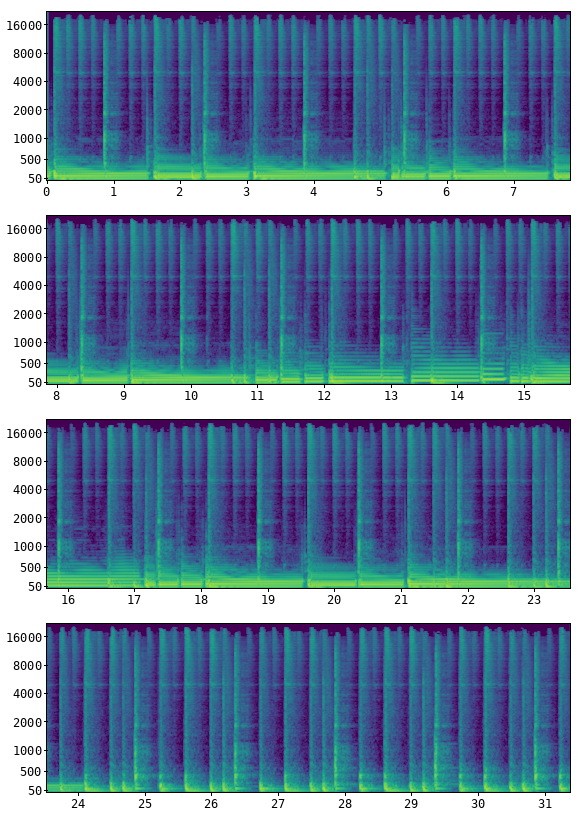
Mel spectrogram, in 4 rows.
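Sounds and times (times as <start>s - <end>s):
drum and bass music: 0.1s - 31.3s.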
